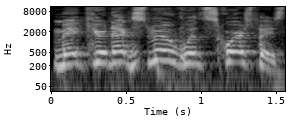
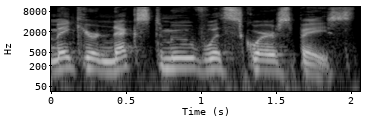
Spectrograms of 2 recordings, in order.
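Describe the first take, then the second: First: It is said at a louder volume. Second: It is said at a quieter volume. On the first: "The bigger text makes me feel like I gotta say it louder" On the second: "I messed up the read because it was so small"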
